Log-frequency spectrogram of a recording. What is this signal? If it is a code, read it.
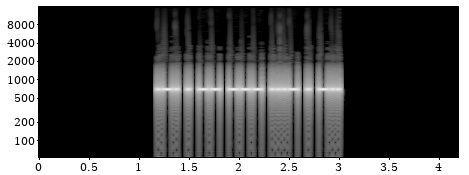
Morse code, heard as a keyed tone, about 40 wpm, 700 Hz. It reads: REMOVED
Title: ED Suffix - Top 100 Words with Base Words 40wpm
